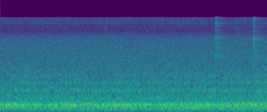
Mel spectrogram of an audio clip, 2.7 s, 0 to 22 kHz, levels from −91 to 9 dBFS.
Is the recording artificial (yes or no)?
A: no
